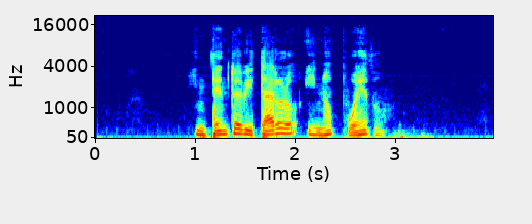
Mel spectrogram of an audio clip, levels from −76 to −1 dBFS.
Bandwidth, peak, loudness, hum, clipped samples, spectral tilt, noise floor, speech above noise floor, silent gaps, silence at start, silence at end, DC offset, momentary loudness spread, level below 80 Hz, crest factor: 15 kHz; 0 dBFS; -16 LUFS; none; under 0.1%; -7 dB/octave; -52 dBFS; 37 dB; none; 1 s; 0.65 s; under 0.1%; 16 LU; -32 dBFS; 16 dB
